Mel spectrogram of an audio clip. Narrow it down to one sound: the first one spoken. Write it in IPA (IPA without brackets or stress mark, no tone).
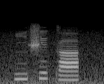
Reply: ĩ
